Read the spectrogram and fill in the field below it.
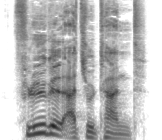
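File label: German "Flügeladjutant"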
